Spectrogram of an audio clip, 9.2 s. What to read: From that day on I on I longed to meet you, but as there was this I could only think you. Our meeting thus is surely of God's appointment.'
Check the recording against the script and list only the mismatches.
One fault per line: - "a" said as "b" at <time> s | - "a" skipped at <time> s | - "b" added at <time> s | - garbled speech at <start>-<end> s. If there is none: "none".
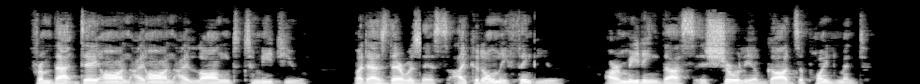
none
